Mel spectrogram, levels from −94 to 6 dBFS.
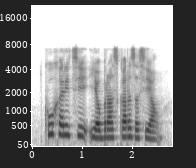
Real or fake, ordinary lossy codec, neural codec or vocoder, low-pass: real; Opus, 64 kbps; none; 7.2 kHz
